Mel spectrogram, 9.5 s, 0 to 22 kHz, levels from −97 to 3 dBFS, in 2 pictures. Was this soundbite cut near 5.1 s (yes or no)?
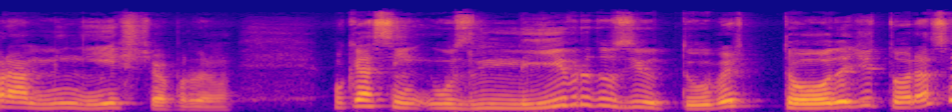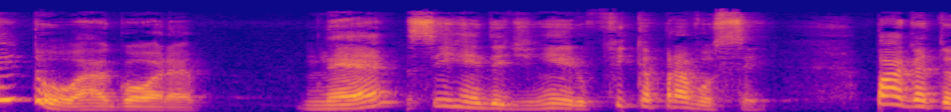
no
